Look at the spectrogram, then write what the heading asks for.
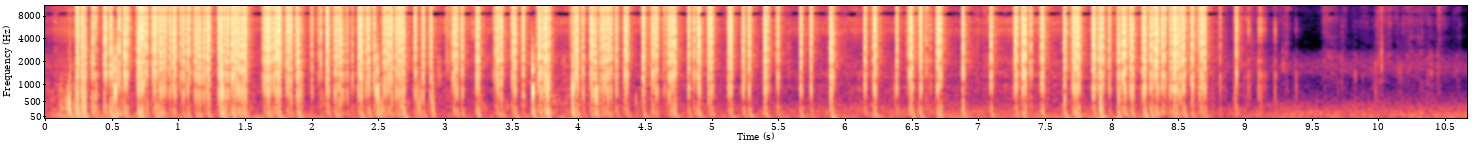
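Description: Miracle Fireworks Rainballs ground fountain burning: a dense hiss of sparks with rapid, crackling pops as it throws its glowing balls, cutting off about nine seconds in, followed by a few scattered pops.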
